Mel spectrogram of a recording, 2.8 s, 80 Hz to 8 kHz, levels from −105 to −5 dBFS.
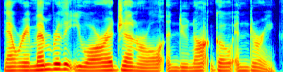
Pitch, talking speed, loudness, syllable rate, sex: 155 Hz, 275 wpm, -19 LUFS, 6.7 syllables/s, female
